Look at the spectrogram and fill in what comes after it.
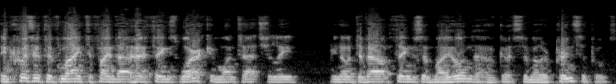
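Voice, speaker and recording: In a Scottish accent, a man at medium pitch speaks at a fairly quick pace, somewhat breathy, with monotone, flat intonation. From Scotland, rural village. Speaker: chief scientific officer. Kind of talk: interview.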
